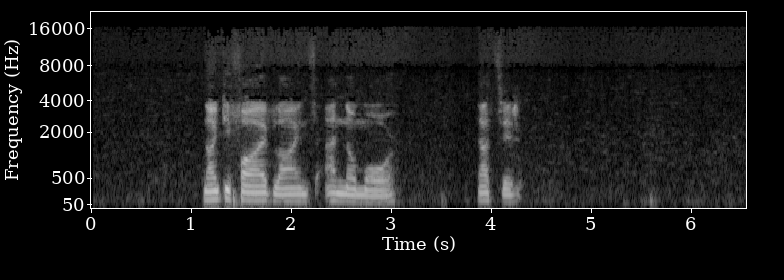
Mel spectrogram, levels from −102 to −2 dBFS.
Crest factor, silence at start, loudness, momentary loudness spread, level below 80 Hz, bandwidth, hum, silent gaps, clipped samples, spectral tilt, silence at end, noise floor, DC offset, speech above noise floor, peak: 22 dB; 1.15 s; -35 LUFS; 12 LU; -74 dBFS; 16.5 kHz; none; none; under 0.1%; -6 dB/octave; 2.25 s; -71 dBFS; under 0.1%; 37 dB; -16 dBFS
